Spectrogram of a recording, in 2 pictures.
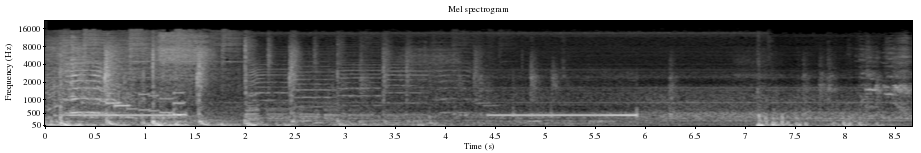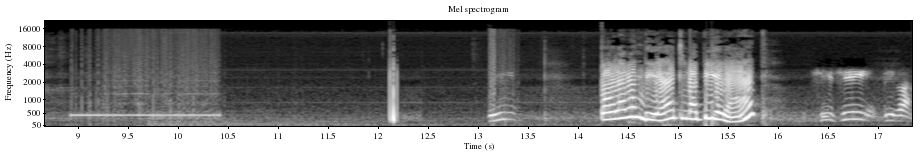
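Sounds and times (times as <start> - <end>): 
telephone ringback tone while calling a contest winner: 4.4 - 6.0, 8.9 - 10.5
speech: 14.7 - 15.9, 16.5 - 17.3.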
